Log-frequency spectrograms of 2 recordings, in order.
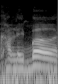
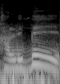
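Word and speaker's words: Calibre: Navara kalibur นะ ครับ ซึ่ง ออก เสียง ให้ ถูก ก็ คือ caliber นะ ครับ ไม่ บาง คน นี้ เอา เสียง ว่า calibie ไม่ ใช่ นะ ครับ ออก เสียง ว่า nissan navara calibr และ ตัว นี้ เป็น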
